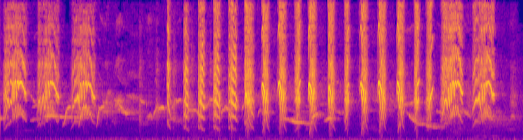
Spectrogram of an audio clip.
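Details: Oriental magpie-robin (kacer) song: a few swooping whistled notes followed by a fast, evenly repeated series of sharp chips, about three per second, ending in a falling whistle.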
